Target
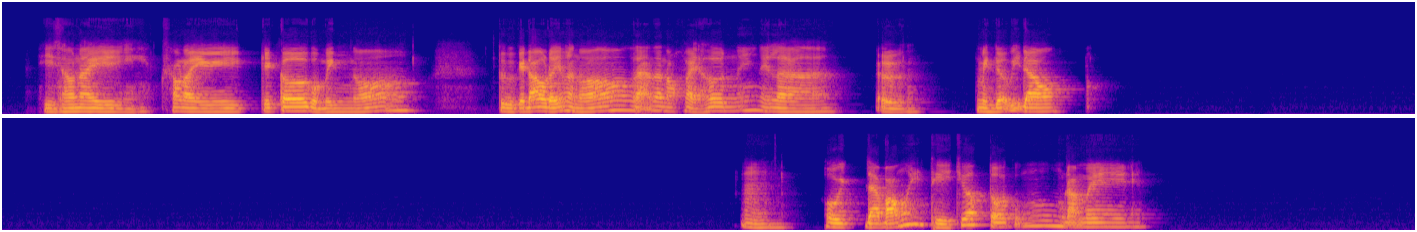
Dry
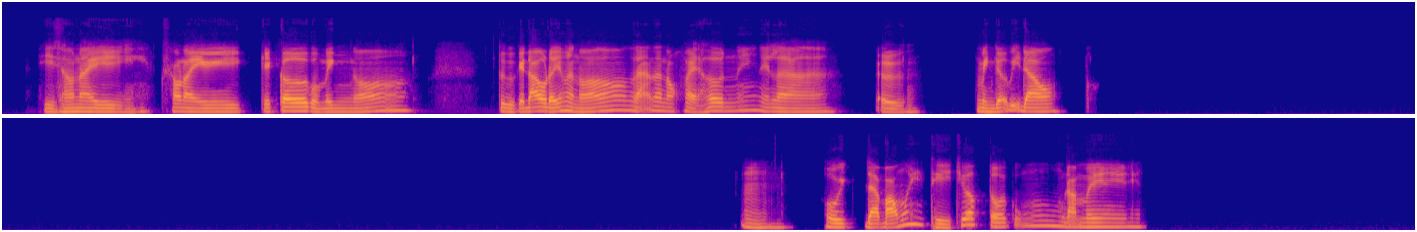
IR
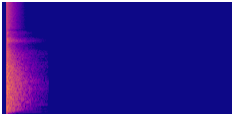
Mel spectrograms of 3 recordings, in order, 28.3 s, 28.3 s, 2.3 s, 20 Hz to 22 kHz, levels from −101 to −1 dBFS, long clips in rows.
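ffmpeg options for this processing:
-filter_complex "[0:a]asplit=2[a][b];[b]lowpass=2.1k[c];[1:a]atrim=start_sample=2205[d];[c][d]afir=irnorm=-1:irlink=0,volume=-15dB[e];[a][e]amix=inputs=2:normalize=0,volume=3dB"

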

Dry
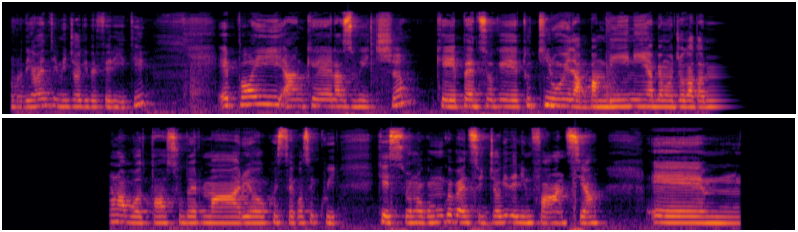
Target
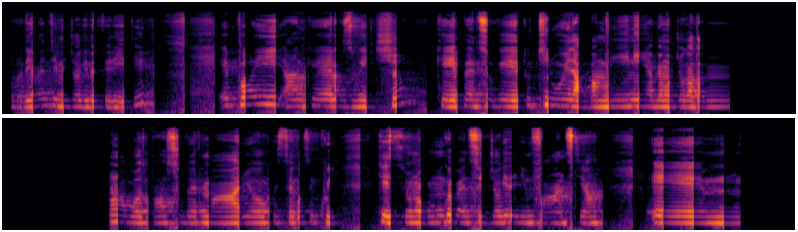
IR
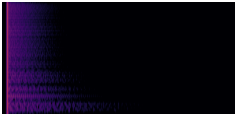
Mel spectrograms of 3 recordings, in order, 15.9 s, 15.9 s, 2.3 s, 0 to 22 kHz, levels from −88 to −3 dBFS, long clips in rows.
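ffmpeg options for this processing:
-af "lowshelf=f=190:g=-3.5,aeval=exprs='val(0)*pow(10,-32*if(lt(mod(-3.3*n/s,1),2*abs(-3.3)/1000),1-mod(-3.3*n/s,1)/(2*abs(-3.3)/1000),(mod(-3.3*n/s,1)-2*abs(-3.3)/1000)/(1-2*abs(-3.3)/1000))/20)':c=same,volume=8dB"

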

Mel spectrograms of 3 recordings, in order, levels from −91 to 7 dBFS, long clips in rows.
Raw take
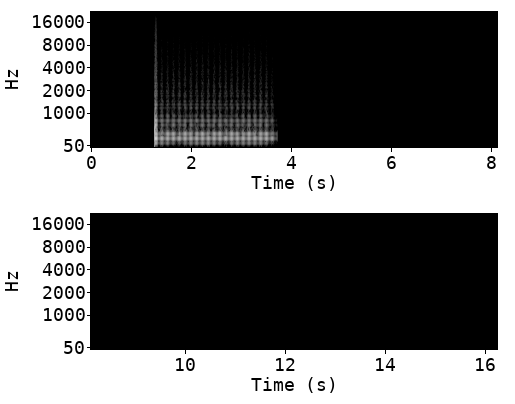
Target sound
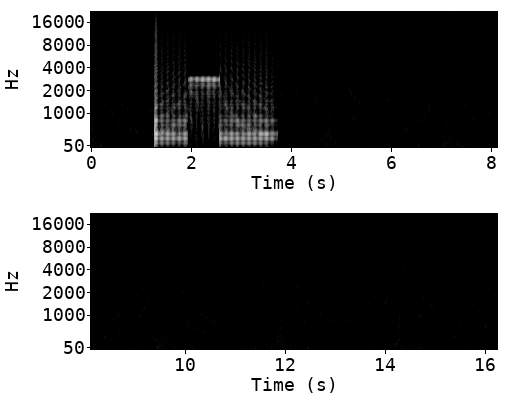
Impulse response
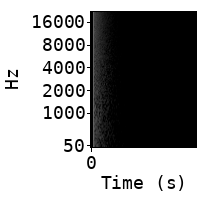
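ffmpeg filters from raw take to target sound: -filter_complex "[0:a]aphaser=in_gain=1:out_gain=1:delay=2.8:decay=0.64:speed=0.42:type=triangular,asettb=1/sr,asplit=3[a][b][c];[a]atrim=end=1.944[d];[b]atrim=start=1.94:end=2.58,asetpts=PTS-STARTPTS,afade=t=in:d=0.004:c=qsin,afade=t=out:st=0.636:d=0.004:c=qsin,lowpass=f=2.6k:t=q:w=0.5098,lowpass=f=2.6k:t=q:w=0.6013,lowpass=f=2.6k:t=q:w=0.9,lowpass=f=2.6k:t=q:w=2.563,afreqshift=-3100[e];[c]atrim=start=2.576[f];[d][e]acrossfade=d=0.004:c1=hsin:c2=qsin[g];[g][f]acrossfade=d=0.004:c1=qsin:c2=hsin,volume=1dB"

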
